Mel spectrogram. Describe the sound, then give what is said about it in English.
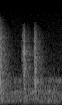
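A cabin door aboard a Navy cruiser is locked with two soft, quick clicks in close succession, faint and heard alone. “You may lock the door now.”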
